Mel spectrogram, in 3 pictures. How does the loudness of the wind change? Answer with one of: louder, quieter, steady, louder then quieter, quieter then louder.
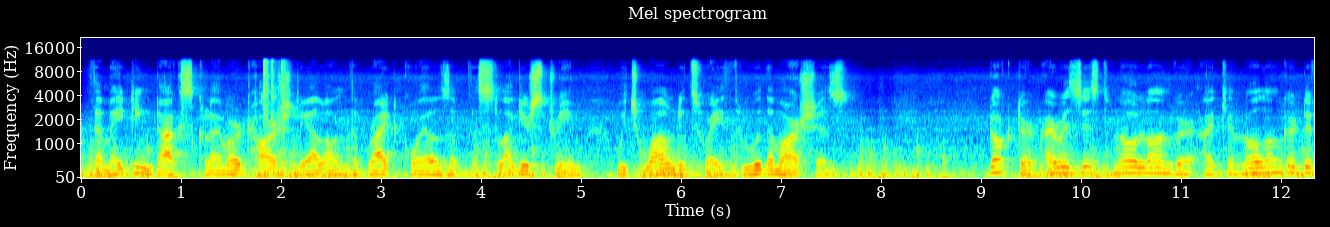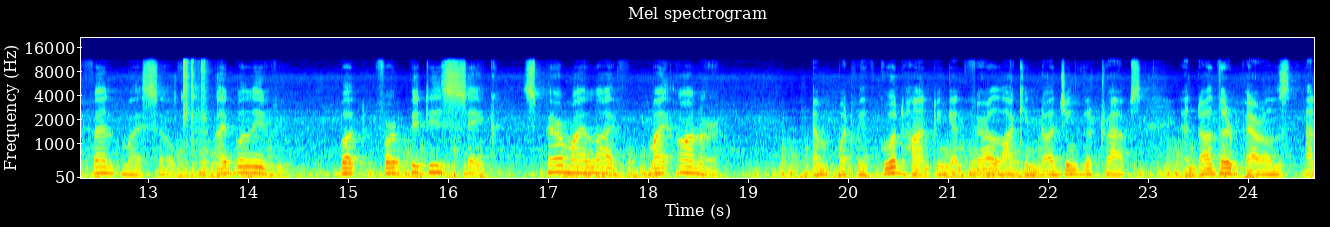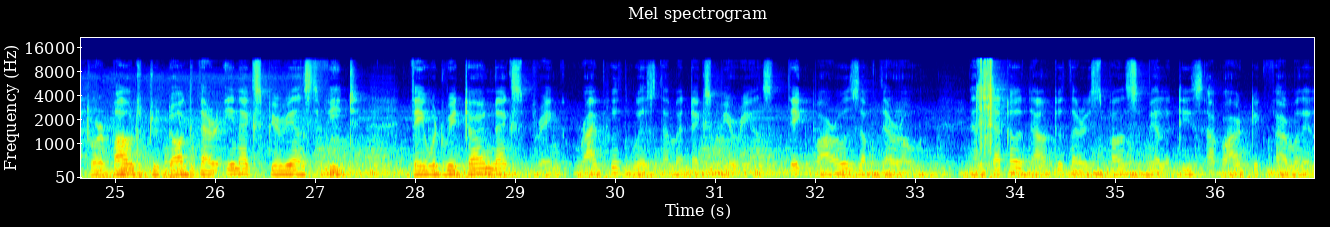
steady.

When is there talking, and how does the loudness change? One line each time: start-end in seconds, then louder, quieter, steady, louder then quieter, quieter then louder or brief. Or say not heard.
0.1-7.8 steady
9.1-18.9 steady
19.6-36.9 quieter.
